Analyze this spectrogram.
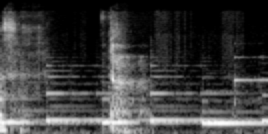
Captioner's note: gasps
